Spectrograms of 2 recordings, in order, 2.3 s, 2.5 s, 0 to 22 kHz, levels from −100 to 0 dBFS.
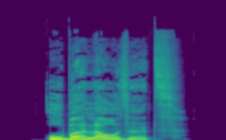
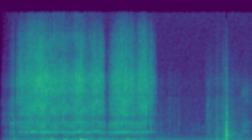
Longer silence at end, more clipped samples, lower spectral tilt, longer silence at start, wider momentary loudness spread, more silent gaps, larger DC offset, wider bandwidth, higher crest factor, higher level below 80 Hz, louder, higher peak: first, 0.5 s vs 0 s; neither; first, -6.5 dB/octave vs -1 dB/octave; first, 0.5 s vs 0.05 s; first, 18 LU vs 10 LU; neither; neither; second, 17.5 kHz vs over 20 kHz; second, 16 dB vs 22 dB; first, -34 dBFS vs -60 dBFS; first, -18 LUFS vs -31 LUFS; first, -2 dBFS vs -14 dBFS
